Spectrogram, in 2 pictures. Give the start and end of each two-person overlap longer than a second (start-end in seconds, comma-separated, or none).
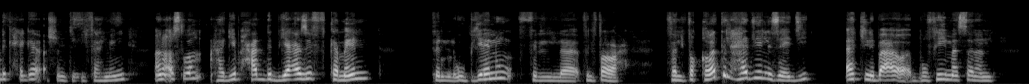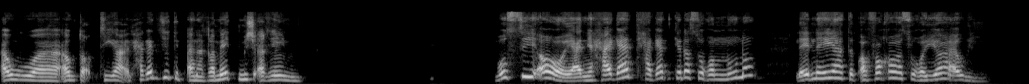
none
